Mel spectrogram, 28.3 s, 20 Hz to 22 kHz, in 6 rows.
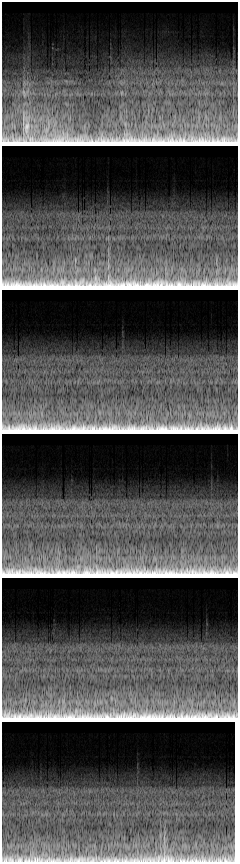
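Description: Steady running noise heard inside a JR 681 series electric express train car moving along the line: a continuous low rumble from the wheels and track, with a faint steady whine above it.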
